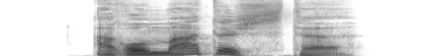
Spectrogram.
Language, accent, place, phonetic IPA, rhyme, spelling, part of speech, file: German, Germany, Berlin, [aʁoˈmaːtɪʃstə], -aːtɪʃstə, aromatischste, adjective, De-aromatischste.ogg
- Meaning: inflection of aromatisch: 1. strong/mixed nominative/accusative feminine singular superlative degree 2. strong nominative/accusative plural superlative degree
